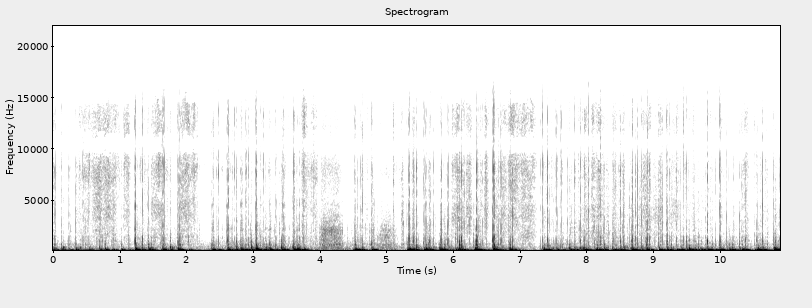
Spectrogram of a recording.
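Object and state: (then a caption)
Paperback book cover tapped with fingertips. Fingertips tap quickly on the cover of a yellow paperback book lying flat. The taps are soft, dull, low thumps with almost no ring, coming in rapid bursts separated by short pauses.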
